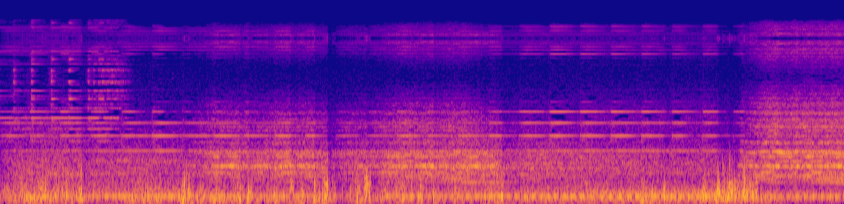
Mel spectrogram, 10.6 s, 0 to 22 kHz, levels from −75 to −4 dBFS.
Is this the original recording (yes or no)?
yes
